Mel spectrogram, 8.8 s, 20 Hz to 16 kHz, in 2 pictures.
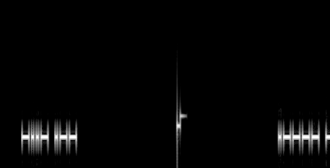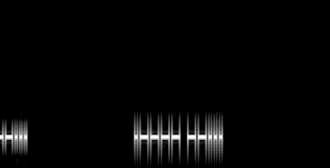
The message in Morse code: XW 17 17

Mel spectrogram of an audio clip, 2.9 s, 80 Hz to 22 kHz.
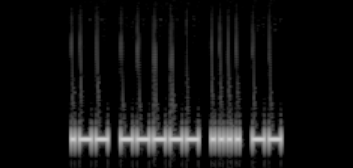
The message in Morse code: W0HM

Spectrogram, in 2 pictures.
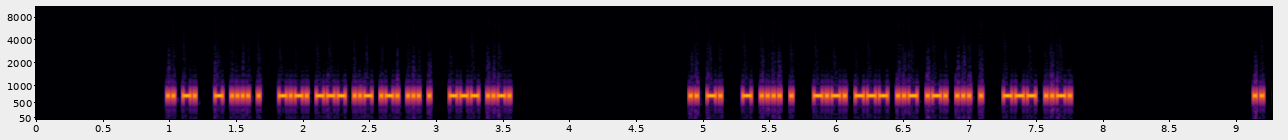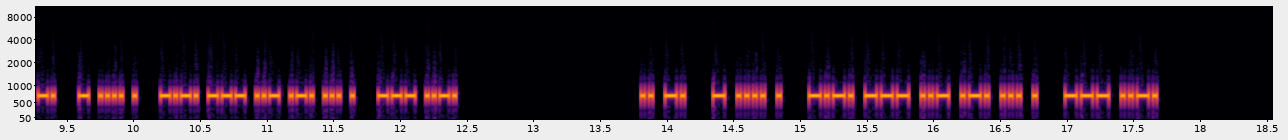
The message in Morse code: IN THE COURSE OF IN THE COURSE OF IN THE COURSE OF IN THE COURSE OF

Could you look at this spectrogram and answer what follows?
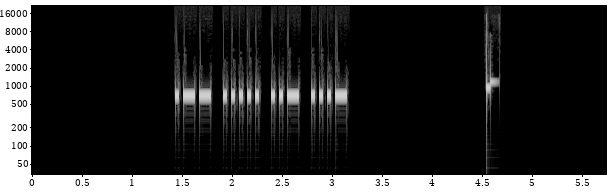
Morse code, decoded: W5UV

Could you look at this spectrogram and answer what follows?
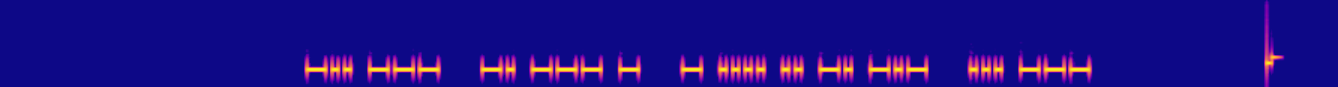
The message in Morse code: DO NOT THINK SO

